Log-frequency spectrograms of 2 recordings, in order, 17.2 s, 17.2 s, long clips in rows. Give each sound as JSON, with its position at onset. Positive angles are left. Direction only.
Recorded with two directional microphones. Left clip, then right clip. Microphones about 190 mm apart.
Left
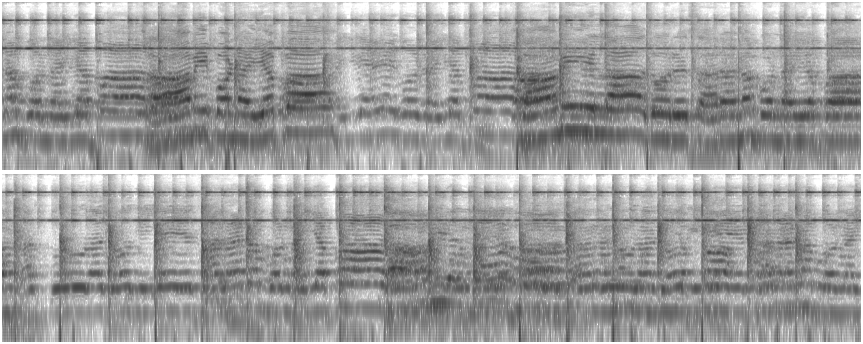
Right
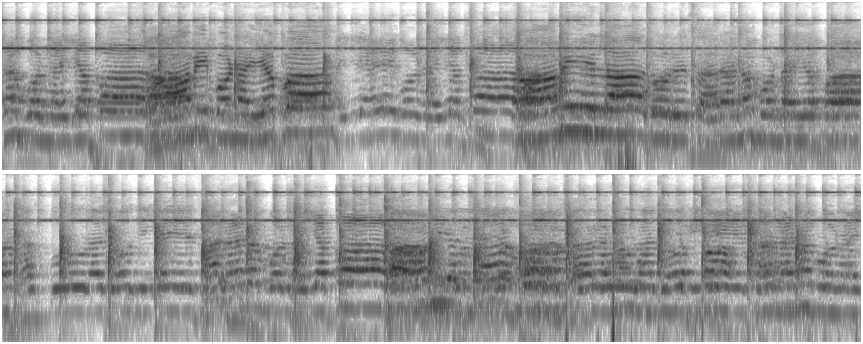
{"t": 1.7, "sound": "jingle bell", "side_deg": 35}
{"t": 5.3, "sound": "music", "side_deg": 25}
